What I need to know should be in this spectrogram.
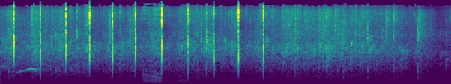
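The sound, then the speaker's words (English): Audience applause as performers leave a stage: a string of sharp, evenly spaced claps that gives way to a denser, continuous wash of clapping, which tapers slightly at the end. “All right, get off stage here. Can we appreciate these guys?”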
